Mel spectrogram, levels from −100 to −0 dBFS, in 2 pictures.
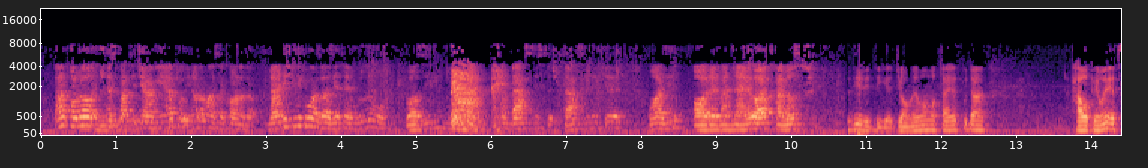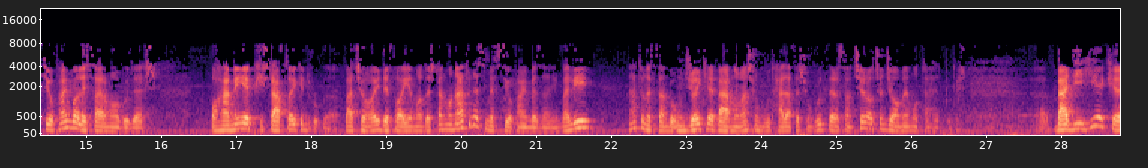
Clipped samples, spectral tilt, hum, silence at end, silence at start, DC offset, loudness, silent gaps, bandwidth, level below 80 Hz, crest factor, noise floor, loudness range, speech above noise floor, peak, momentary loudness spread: under 0.1%; -4.5 dB/octave; none; 0 s; 0 s; under 0.1%; -25 LUFS; none; 8 kHz; -52 dBFS; 24 dB; -48 dBFS; 6 LU; 23 dB; 0 dBFS; 16 LU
